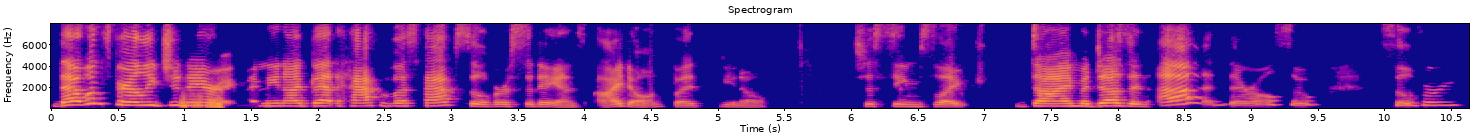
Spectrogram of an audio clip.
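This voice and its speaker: A woman's voice: fairly high pitch, animated, normal speed, bright, forceful tone. A woman hosting a quiz in a casual, chatty style, with wry joking asides, speaking on an online video meeting. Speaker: quiz host. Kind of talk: casual live trivia commentary.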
